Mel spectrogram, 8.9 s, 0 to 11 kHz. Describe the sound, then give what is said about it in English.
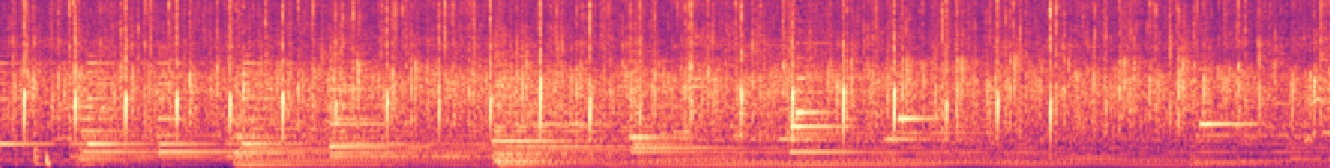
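An audience at a 9:30 morning church service claps hands in praise to God, a dense, steady burst of applause lasting several seconds, with sustained keyboard or organ chords holding underneath and no one speaking. “Could you put your Bibles down, and can we give another hand clap of praise unto our God and thank him?”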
